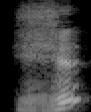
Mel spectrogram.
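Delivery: « je » avec un e neutre et court; son e muet. Shown as a demonstration. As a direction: dites « je » sans appuyer sur le e. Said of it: "c'est le symbole qui se prononce E". (le professeur montre le son « e »)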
